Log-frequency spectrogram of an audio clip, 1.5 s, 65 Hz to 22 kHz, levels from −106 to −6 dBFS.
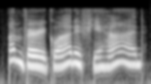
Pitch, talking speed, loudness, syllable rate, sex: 255 Hz, 280 wpm, -16 LUFS, 6.3 syllables/s, female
